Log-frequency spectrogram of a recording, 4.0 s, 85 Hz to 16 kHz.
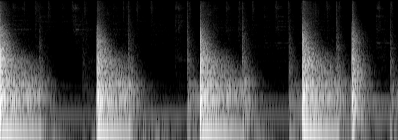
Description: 120 TOMS02.wav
